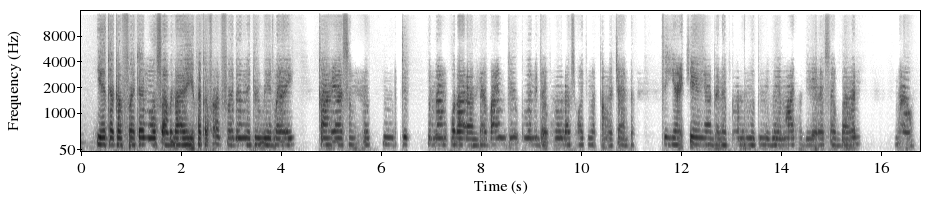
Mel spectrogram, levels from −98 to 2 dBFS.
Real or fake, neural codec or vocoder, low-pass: fake; codec, 44.1 kHz, 0.9 kbps, DAC; 14.4 kHz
